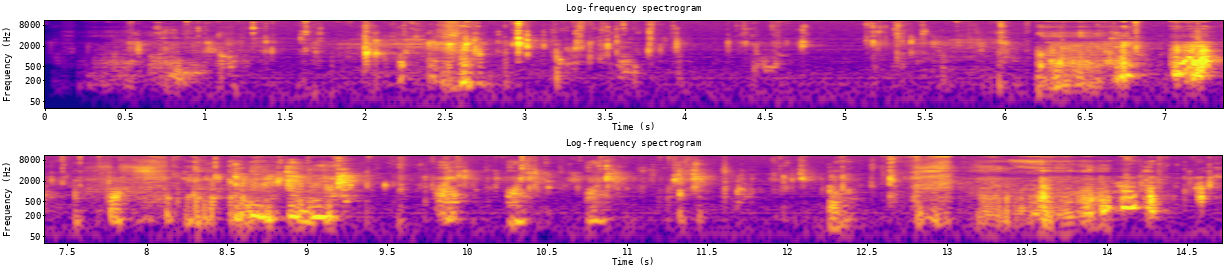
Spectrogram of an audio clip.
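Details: Coco, a female pug, eating her favourite breakfast of sausage indoors: wet smacking, crunching and chewing bursts, irregular and noisy, with brief snorting breaths between bites.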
